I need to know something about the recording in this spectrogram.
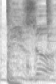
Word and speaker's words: Ibiza: Yeah, it's pronounced Ibiza, actually. Yeah. What's the difference then? Ibiza, Ibiza, you won't see me in neither.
